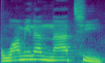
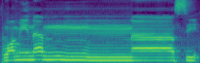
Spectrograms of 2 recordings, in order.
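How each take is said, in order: First: The second word starts with a 'ch' sound. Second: The second word starts with an 's' sound. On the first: The speaker calls it wrong. "আমি যদি এখানে পড়ি ওয়ামিনা নাছি" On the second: The speaker calls it right. "আরবি কি আছে দেখুন তো, ওয়ামিনা নাসি এইভাবে আছে"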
